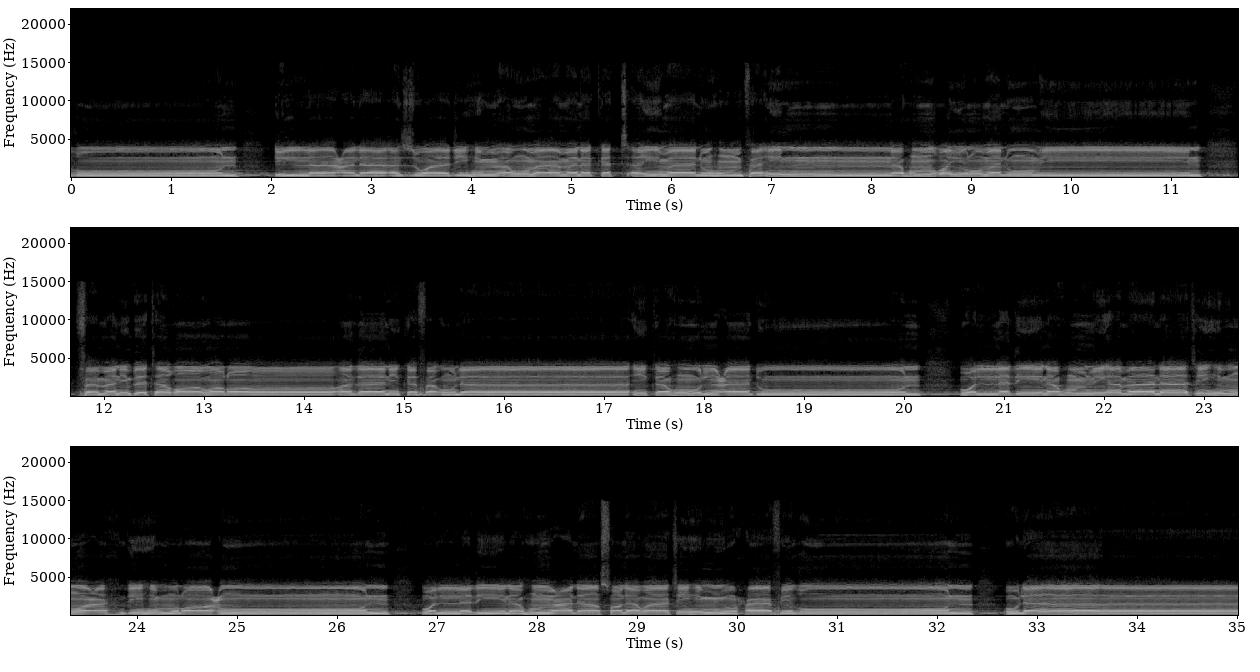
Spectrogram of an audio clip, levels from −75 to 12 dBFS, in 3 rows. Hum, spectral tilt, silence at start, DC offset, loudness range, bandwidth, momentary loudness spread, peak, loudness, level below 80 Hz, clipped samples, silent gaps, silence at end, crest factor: none; -6.5 dB/octave; 0 s; under 0.1%; 1 LU; 15 kHz; 3 LU; -10 dBFS; -22 LUFS; -60 dBFS; under 0.1%; none; 0 s; 10 dB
